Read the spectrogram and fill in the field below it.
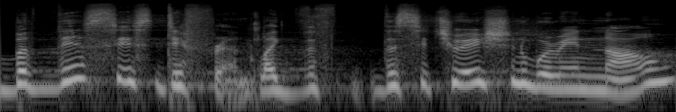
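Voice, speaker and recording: Her intonation is lively and her pace moderate. The woman sounds somewhat breathy. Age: 40s. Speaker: panel moderator. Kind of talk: panel discussion; event announcements. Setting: conference stage with audience.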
